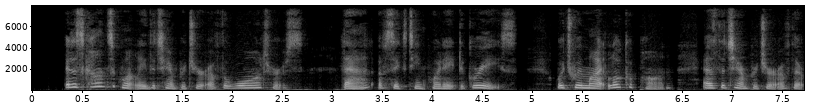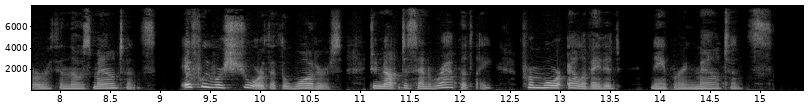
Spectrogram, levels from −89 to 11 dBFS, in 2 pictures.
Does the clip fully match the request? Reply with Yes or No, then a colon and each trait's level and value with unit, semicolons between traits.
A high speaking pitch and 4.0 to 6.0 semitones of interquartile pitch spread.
Yes: high, 205 Hz; average, 4.5 semitones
